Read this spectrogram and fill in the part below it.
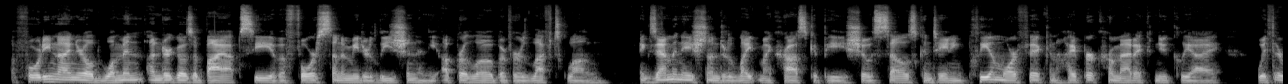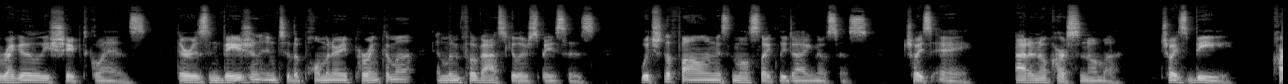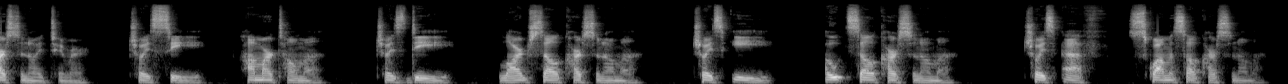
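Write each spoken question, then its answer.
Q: Which of the following is the most likely diagnosis?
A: A: adenocarcinoma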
